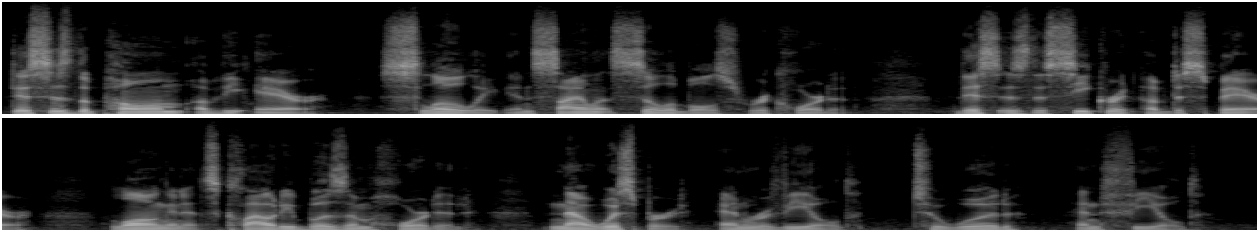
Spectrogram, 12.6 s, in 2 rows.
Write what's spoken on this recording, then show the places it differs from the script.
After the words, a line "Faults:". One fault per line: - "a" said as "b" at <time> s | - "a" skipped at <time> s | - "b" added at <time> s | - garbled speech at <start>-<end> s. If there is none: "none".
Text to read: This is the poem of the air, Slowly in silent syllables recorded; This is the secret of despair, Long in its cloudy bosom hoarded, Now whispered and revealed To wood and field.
This is the poem of the air, Slowly in silent syllables recorded; This is the secret of despair, Long in its cloudy bosom hoarded, Now whispered and revealed To wood and field.
Faults:
none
